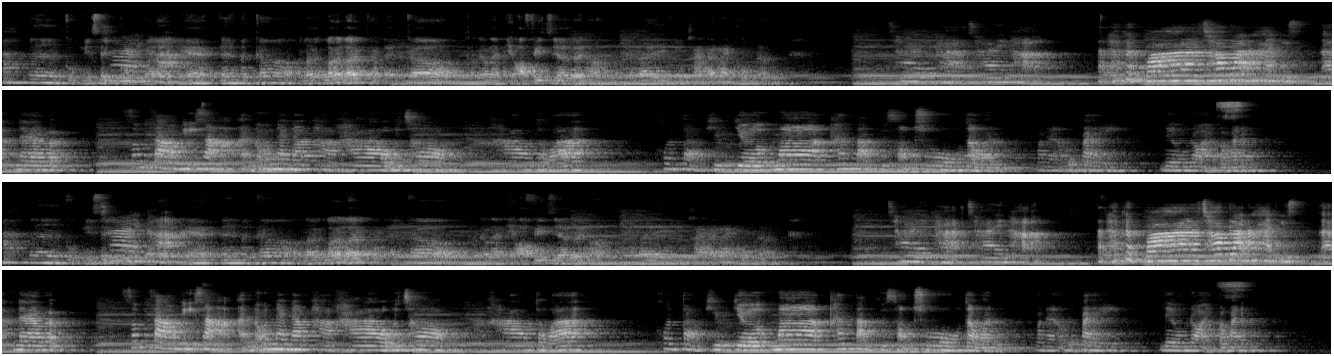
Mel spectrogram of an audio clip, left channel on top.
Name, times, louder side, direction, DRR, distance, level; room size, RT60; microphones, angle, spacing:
voice 1, 0.3-7.7 8.6-8.8 10.6-11.4 24.0-24.1, left 2 dB, 40° left, 1 dB, 0.4 m, -27 dB
voice 2, 1.1-1.8 8.9-10.4 11.0-12.9 13.2-13.9 14.6-17.8 18.0-19.1 19.9-23.3 23.6-24.5 24.9-25.7, right 2 dB, 45° right, 3 dB, 0.4 m, -21 dB
sound 1, 3.9-22.7, left 1 dB, 5° right, 1.3 m, -31 dB
2.6 x 2.1 x 3.6 m, 1.1 s
head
